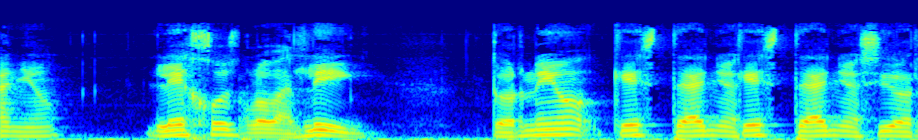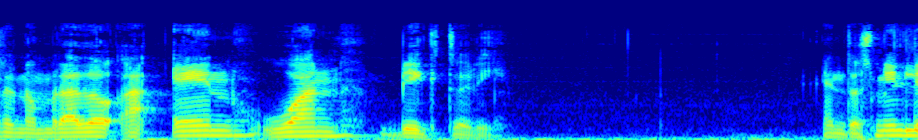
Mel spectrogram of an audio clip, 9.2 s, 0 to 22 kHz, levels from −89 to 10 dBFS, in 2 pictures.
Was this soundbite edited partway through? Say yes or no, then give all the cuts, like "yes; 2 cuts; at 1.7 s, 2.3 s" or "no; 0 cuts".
yes; 2 cuts; at 1.2 s, 3.7 s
